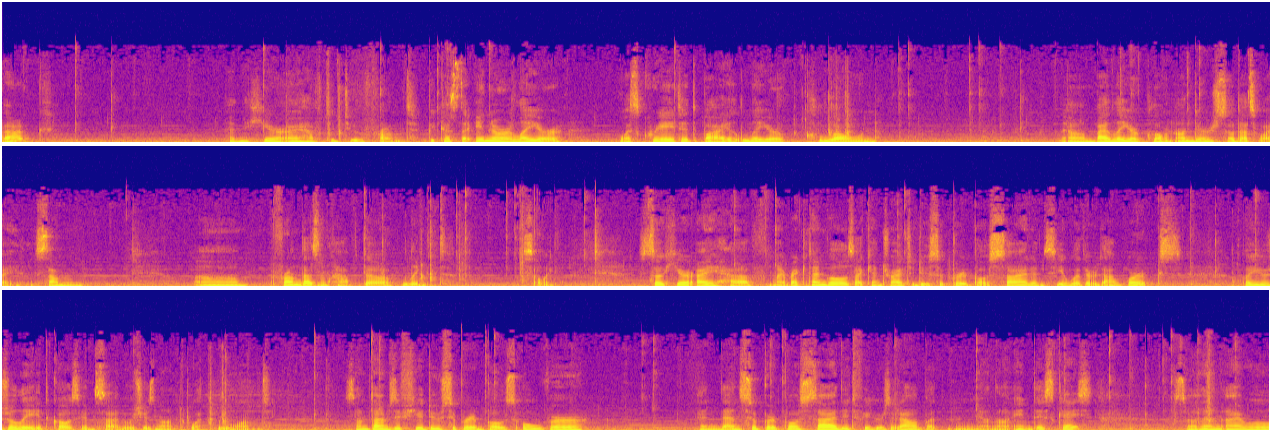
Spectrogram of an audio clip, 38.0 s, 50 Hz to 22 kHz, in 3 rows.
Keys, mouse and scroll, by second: 1.0 scroll, 3.8 m, 8.6 ctrl+z, 12.7 z, 17.2 a, 18.0 shift+click, 27.7 ctrl+z, 37.6 shift+f.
